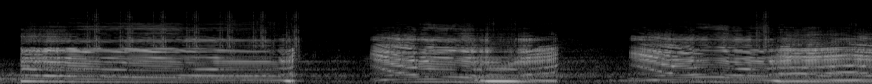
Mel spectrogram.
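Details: Red deer in the rutting season giving three long, hoarse bellowing roars, each about two to three seconds, rich in stacked harmonics with a rising-then-falling contour, separated by short pauses.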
